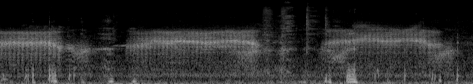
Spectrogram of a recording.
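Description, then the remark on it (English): Several frogs croak at once in loud, overlapping trilling bouts that swell and fade in waves, with shorter low clucks mixed in underneath. No one speaks. “That's some sort of frog argument.”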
